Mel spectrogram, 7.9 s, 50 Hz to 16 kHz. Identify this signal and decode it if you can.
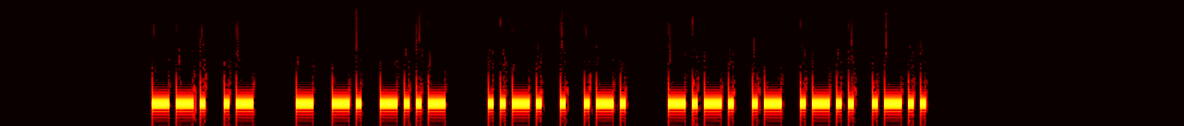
Morse code, heard as a keyed tone, about 30 wpm, 700 Hz. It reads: GA TNX FER CALL
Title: Common QSO Phrases Encore 30wpm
